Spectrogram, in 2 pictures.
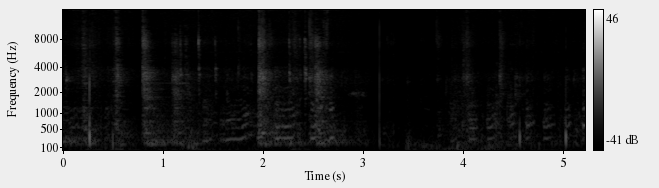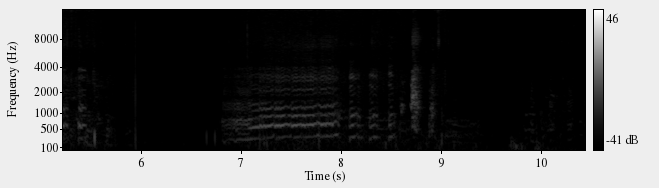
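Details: Rooster on a foggy, wet, cold dawn among chickens: scattered clucks and rustling noise, then a drawn-out, harmonic crow of about a second before the sound drops away.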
